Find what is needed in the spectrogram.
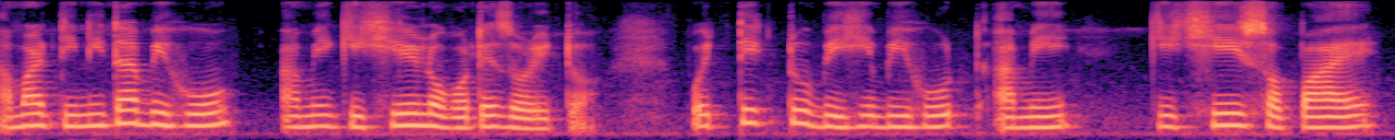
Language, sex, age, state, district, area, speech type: Assamese, female, 30-45, Assam, Charaideo, urban, spontaneous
